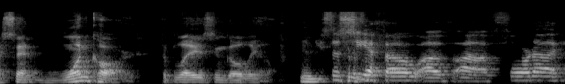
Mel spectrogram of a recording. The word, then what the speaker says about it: Ingoglia: Is it Ingoglia? I pronounce it Ingoglia. Ingoglia, okay. Usually the second G is somewhat silent, but he may pronounce it totally different.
